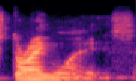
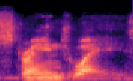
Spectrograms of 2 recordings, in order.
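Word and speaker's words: Strangeways: once told me that it's pronounced strangways instead of strange ways so I don't know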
